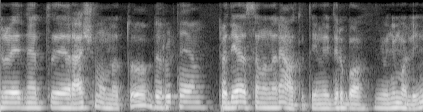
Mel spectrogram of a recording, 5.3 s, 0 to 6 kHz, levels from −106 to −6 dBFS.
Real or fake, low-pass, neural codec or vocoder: fake; 5.4 kHz; codec, 44.1 kHz, 7.8 kbps, DAC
